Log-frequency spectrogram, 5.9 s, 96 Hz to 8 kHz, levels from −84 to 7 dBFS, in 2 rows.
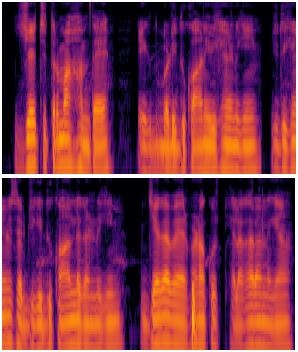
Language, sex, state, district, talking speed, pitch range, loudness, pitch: Hindi, male, Uttarakhand, Uttarkashi, 285 wpm, 100-105 Hz, -22 LUFS, 100 Hz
